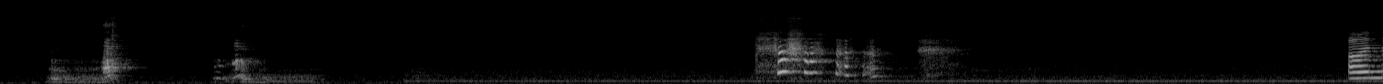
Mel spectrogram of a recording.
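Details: Pit Bull in a funny compilation, several separate barks and yelps scattered across the clip with a cluster of rapid calls in the middle, a steady low electrical hum running underneath.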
